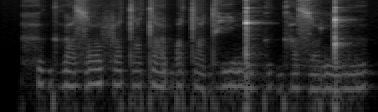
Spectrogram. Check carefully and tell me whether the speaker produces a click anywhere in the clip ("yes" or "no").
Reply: yes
